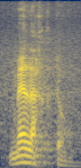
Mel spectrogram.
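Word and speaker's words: Melanchthon: por si queréis buscarlo en alemán se pronuncia melon era un fraile agustino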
